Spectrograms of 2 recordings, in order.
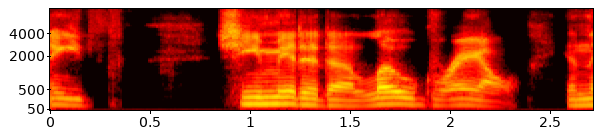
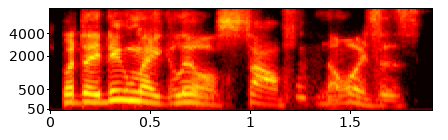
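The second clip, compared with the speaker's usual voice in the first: laughing protest; 6 semitones higher, 4 dB louder than usual. Real, not acted. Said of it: "She whis".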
